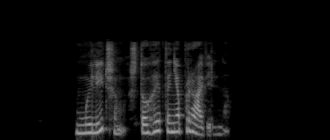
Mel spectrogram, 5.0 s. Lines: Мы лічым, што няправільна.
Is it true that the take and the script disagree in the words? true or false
true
